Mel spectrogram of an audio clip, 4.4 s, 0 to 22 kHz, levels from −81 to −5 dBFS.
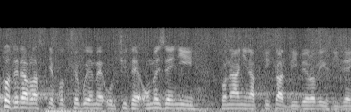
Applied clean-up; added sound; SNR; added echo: none; Rain; 11 dB; none.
